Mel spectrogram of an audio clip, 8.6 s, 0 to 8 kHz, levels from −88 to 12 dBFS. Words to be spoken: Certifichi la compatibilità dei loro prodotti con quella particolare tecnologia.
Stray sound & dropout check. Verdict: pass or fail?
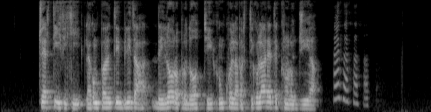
fail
